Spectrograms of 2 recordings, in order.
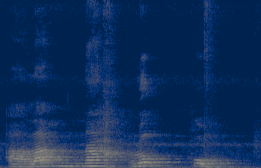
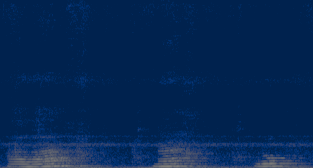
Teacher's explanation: Nah, di sini kan ada huruf qaf sukun bertemu huruf ka berharokat. Dileburkan huruf qaf sukunnya ke huruf ka secara sempurna, baik makhraj maupun sifatnya. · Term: idgham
